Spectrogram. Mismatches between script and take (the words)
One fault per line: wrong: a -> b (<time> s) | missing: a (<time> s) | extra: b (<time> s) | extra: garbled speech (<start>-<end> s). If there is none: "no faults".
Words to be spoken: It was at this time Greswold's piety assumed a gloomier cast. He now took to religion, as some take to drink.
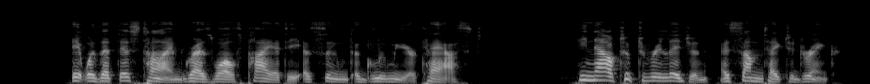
no faults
